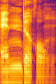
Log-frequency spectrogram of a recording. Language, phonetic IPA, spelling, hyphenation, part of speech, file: German, [ˈɛndəʁʊŋ], Änderung, Än‧de‧rung, noun, De-Änderung.ogg
- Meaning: change, modification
